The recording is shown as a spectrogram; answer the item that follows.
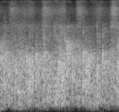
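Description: A church congregation applauding loudly, a dense, continuous wash of clapping at close range throughout.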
